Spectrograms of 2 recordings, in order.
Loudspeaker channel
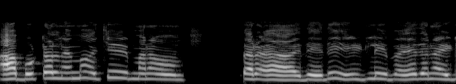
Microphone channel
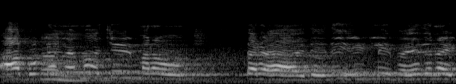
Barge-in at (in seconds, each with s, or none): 0.5 s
